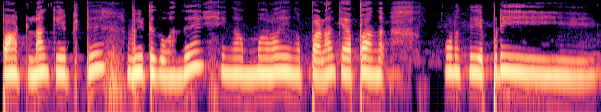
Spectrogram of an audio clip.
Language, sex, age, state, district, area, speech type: Tamil, female, 45-60, Tamil Nadu, Perambalur, rural, spontaneous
